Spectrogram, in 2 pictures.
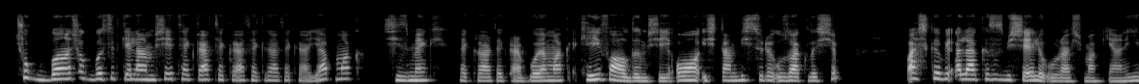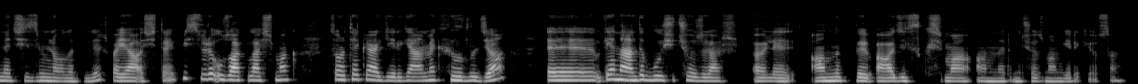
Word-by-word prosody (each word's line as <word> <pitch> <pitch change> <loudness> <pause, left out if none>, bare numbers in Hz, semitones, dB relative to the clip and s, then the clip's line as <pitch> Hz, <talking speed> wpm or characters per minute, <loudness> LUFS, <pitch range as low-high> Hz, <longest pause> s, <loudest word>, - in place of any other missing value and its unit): Çok 320 -6 0
bana 245 +5 +6
çok 290 0 -6
basit 260 +1 -1
gelen 225 -2 +2
bir 215 - -6
şeyi 255 +2 -3
tekrar, 225 -2 -1
tekrar, 210 -2 -4
tekrar, 190 -1 -5
tekrar 190 0 -8
yapmak, 250 +3 -3 0.2
çizmek, 190 -1 -1
tekrar, 170 -1 -2
tekrar 165 -2 -4
boyamak, 175 +1 +2
keyif 220 +1 +3
aldığım 160 -5 +5
şeyi, 155 0 -2
o 195 +1 +6
işten 180 +1 -1
bir 200 - 0
süre 195 -1 -3
uzaklaşıp 175 - -1 0.6
başka 275 -1 +4
bir 255 - 0
alakasız 230 -1 +3
bir - - +1
şeyle 195 -2 +4
uğraşmak 150 -1 -5
yani. 145 +2 -3
Yine 180 -1 -1
çizimle 165 -1 -3
olabilir 150 +6 -6
veya 160 -1 +3
işte, 155 +7 -6
bir 285 - -3
süre 250 -3 -2
uzaklaşmak, 200 -1 +1 0.3
sonra 215 -1 -1
tekrar 220 -3 +1
geri 175 -2 -2
gelmek 180 +3 -1
hızlıca. 180 -1 +2 0.4
Eee, 195 0 +4
genelde 205 0 +5
bu 200 0 +2
işi 190 0 -4
çözer, 160 -5 -4
öyle 155 -2 -2
anlık 165 +1 +1
ve 160 -3 +2
acil 155 +1 +1
sıkışma 150 0 -5
anlarını 145 0 -5
çözmem 150 -2 -7
gerekiyorsa. 165 +3 -12
185 Hz, 150 wpm, -25 LUFS, 160-210 Hz, 0.6 s, bana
